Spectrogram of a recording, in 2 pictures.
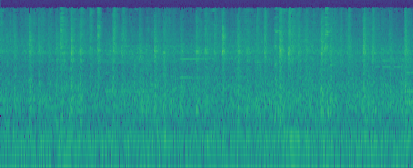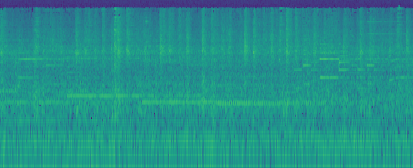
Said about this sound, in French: roulis du train apporte une détente bienfaisante sur votre corps, qui se relâche et se calque sur son mouvement.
